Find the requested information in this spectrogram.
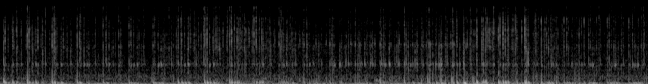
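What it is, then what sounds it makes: Plastic cup. Fingertips tap and scratch the ribbed wall of a single small, hollow, empty yellow plastic cup with a white rim, held in both hands. The result is a quiet, dense stream of soft, dull taps and rustling scratches with very short decay, mostly low in tone, over a faint steady hum.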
